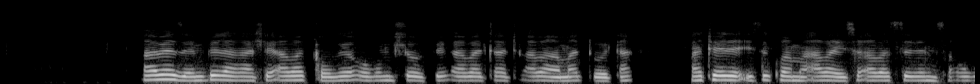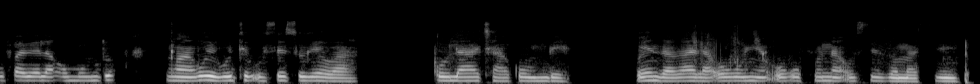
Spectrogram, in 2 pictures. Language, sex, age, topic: North Ndebele, male, 25-35, health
